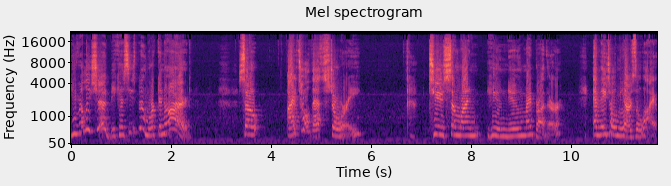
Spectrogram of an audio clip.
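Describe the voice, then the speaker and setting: A woman with an American accent speaks at a very slow pace with long, frequent pauses, amid audible room echo and noticeable background noise. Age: 50s. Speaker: podcaster telling personal story. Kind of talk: personal storytelling monologue. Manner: halting, repetitive.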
